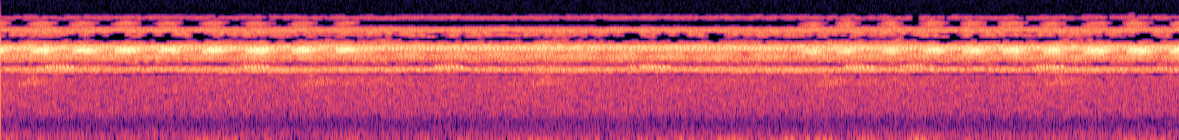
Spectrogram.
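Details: Crickets chirping at night in a sustained high-pitched ring, with fast pulsed chirps repeating in bursts of about a second, over faint low background rumble.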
